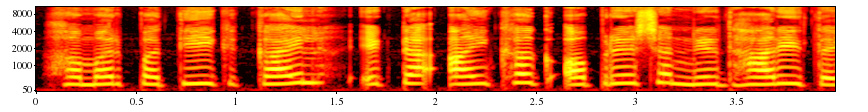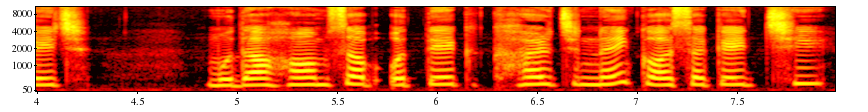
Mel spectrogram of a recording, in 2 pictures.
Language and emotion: Maithili, sad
